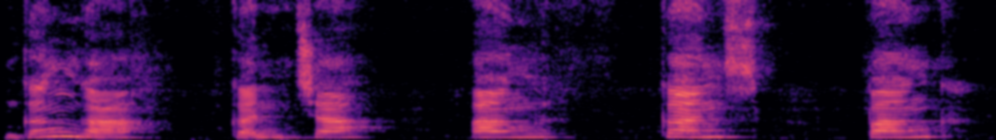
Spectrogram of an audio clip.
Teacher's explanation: अनुस्वार का उच्चारण करते समय नाक से ध्वनि निकलती है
